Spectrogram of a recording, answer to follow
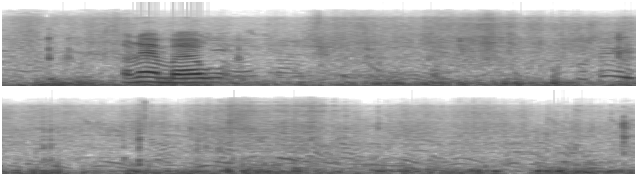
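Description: Wind buffeting the microphone, a steady low rumble throughout. About half a second in there is one loud exclamation with a wavering pitch, and fainter voices talk through the rest.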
